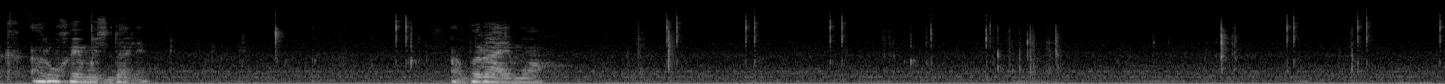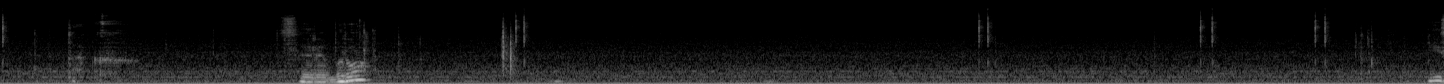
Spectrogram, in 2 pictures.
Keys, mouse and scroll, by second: 4.0-6.9 drag, 7.5 ctrl+click, 8.4 ctrl+click, 9.3-10.3 middle drag, 10.3 alt+z, 12.2 w, 12.9 click, 13.6 alt+click, 14.4 alt+click, 19.7 shift+click, 24.3 shift+click, 26.5 shift+click, 27.6 shift+click.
